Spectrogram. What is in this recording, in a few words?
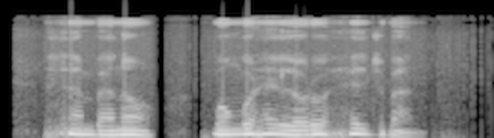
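Mongolian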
